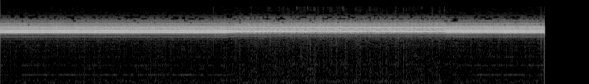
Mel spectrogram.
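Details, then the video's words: Cicada in Kanha National Park giving its loud summer buzz, a constant high shrill tone that cuts off abruptly into silence near the end. "Cicada, Cicadas are true bug with very loud sounds"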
